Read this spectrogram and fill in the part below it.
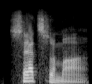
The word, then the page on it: satsuma: American English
